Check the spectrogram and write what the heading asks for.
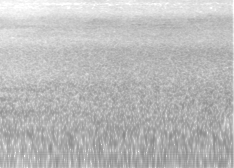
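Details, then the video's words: A steady, rushing roar from the wingbeats of huge numbers of bats overhead in a cave at Gunung Kombeng, Muara Wahau, East Kutai, East Kalimantan, in the afternoon. "Nah, yang seperti suara gemuruh itu, ya itulah suara kelelawar tadi."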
